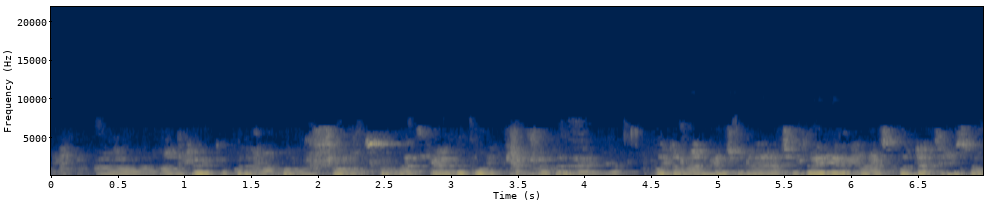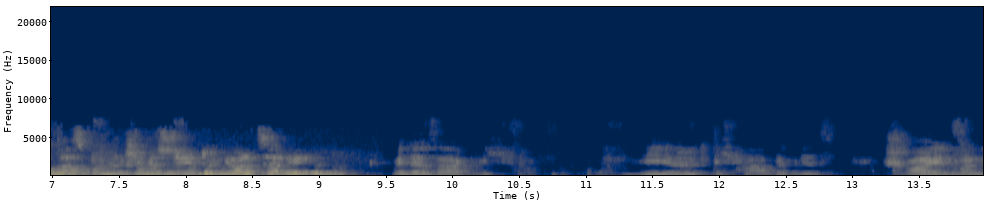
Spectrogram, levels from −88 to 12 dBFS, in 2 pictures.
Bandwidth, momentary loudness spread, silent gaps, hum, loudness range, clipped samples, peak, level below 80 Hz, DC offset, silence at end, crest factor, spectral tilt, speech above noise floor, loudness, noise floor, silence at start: 7 kHz; 18 LU; none; none; 16 LU; under 0.1%; -16 dBFS; -56 dBFS; under 0.1%; 0 s; 18 dB; -4 dB/octave; 36 dB; -32 LUFS; -68 dBFS; 0 s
